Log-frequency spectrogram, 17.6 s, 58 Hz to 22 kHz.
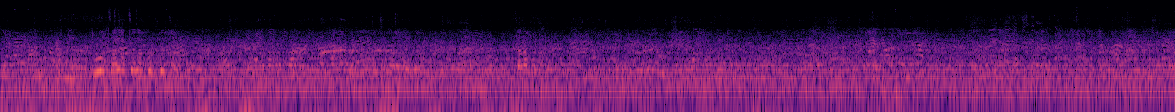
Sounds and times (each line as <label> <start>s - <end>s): outdoor crowd 0.0s - 17.6s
